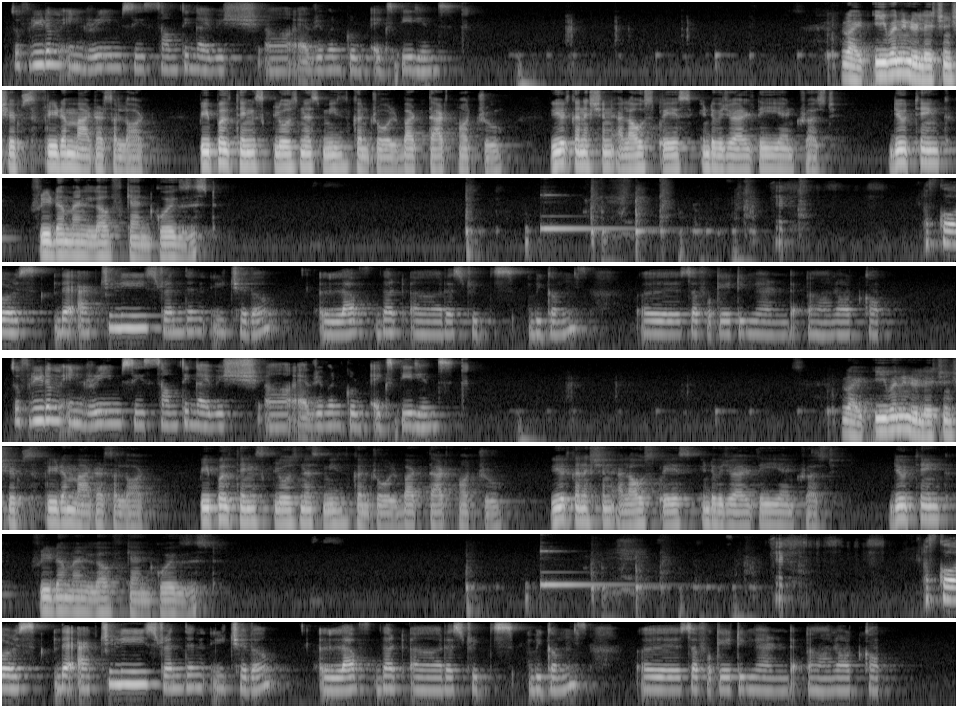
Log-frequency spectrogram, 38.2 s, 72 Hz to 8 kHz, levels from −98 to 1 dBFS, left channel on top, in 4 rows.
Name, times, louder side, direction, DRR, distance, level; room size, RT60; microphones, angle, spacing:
voice 1, 0.1-4.5 25.2-25.5 26.8-27.1 27.3-27.4 27.7-27.9 28.3-31.4 31.8-37.4, right 4 dB, 30° right, 0.5 m, -36 dB
voice 2, 8.2-11.0 11.5-14.5 15.0-17.8 18.4-19.0 19.4-21.1 25.0-25.2 25.4-26.1 26.5-26.6, left 5 dB, 70° left, 0.4 m, -30 dB
sound 1, 24.5-25.6, right 1 dB, 50° right, 5.1 m, -41 dB
11.5 x 9.9 x 7.4 m
head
